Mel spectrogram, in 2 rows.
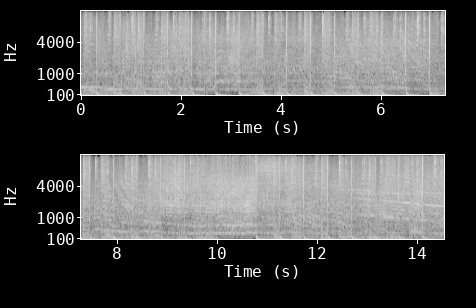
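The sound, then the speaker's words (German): Porsche Carrera Cup race cars roaring, a field of 29 cars on a circuit in the Ardennes; a loud, unbroken engine roar broken into many rapid pulsing bursts as cars blast past, with no voices. “Auch hier wieder dieses grandiose Starterfeld der 29 Cup Porsche und dieser Sound, der die Ardennen veredelt.”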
